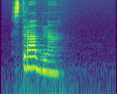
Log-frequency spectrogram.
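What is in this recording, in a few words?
"страдна", Komi-Zyrian, female; audio dict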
